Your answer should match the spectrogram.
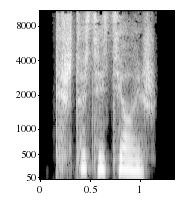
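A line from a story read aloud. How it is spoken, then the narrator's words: Loud whisper. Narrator (Russian): громко прошептала она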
